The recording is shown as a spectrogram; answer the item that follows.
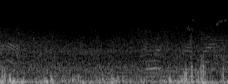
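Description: Gusty wind buffeting the microphone: an uneven low rumble that rises and falls.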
